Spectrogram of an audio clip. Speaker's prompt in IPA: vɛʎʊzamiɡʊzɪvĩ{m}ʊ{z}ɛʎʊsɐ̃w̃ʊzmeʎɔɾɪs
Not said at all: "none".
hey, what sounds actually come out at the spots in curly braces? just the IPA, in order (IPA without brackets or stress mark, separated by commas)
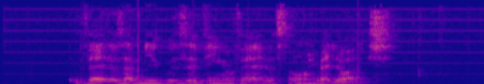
ɲ, v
